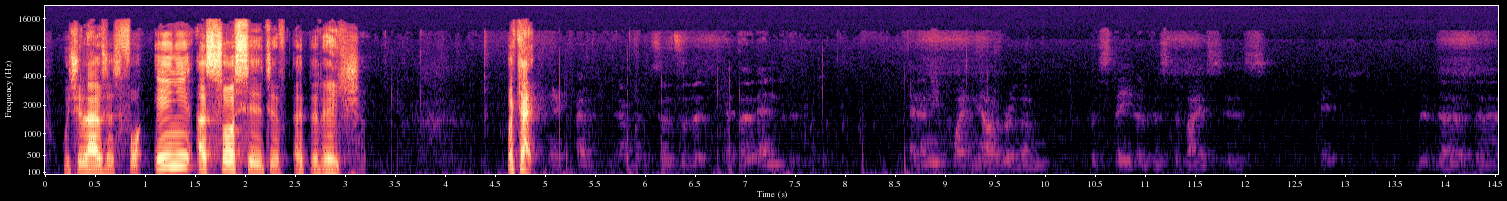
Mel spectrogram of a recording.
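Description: An older man lectures calmly into a clip-on microphone.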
